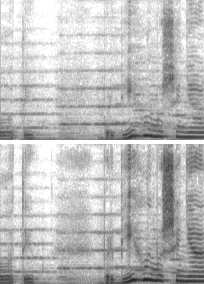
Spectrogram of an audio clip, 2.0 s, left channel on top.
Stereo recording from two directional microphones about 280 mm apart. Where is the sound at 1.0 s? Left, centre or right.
Right.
